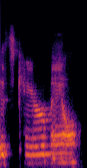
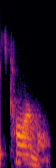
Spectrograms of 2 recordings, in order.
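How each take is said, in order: First: It is said the city way. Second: It is said the southeastern Kentucky way.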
